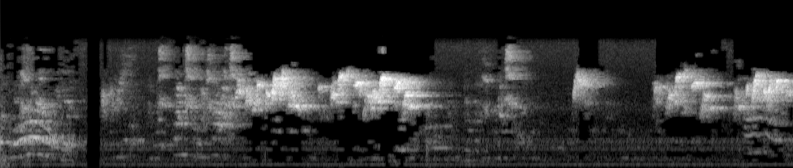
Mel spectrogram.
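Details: Hanoi red-whiskered bulbul, caged for two and a half years, practising competition singing: after a muddled start, loud jumbled warbled phrases rise mid-clip, followed by three shorter bursts separated by pauses, with constant background hum.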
